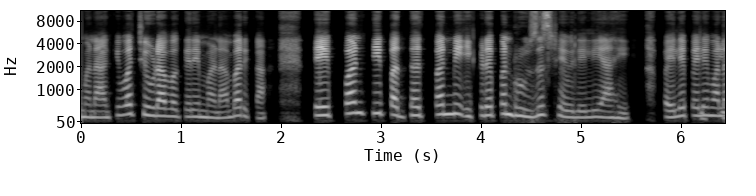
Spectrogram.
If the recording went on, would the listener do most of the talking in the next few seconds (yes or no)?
no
